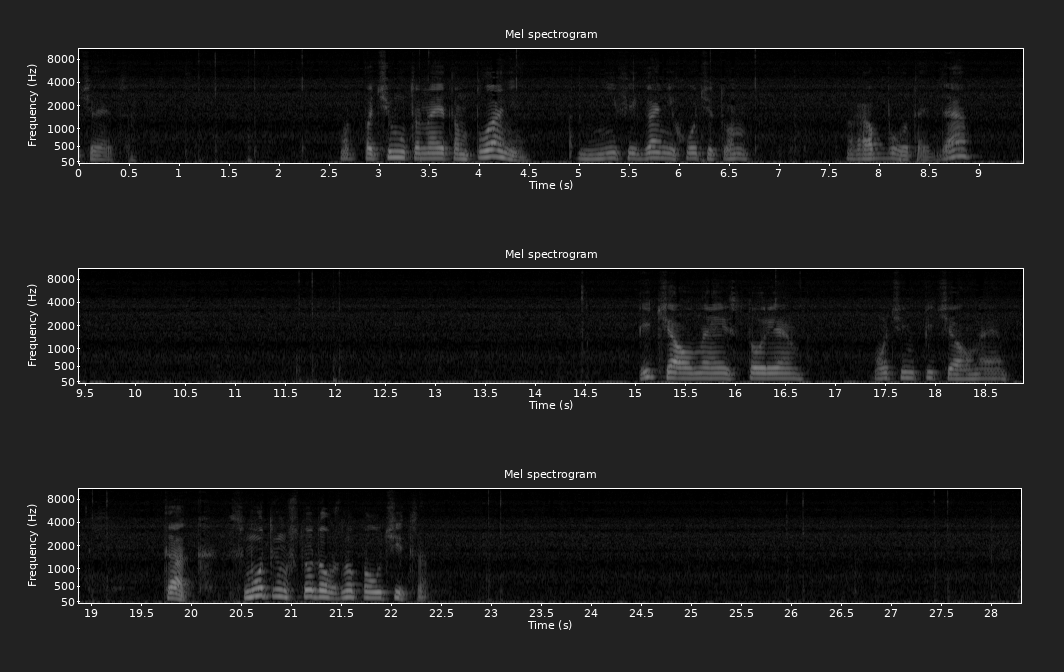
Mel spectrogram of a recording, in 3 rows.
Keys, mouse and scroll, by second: 1.8-2.2 middle drag, 3.5-4.4 middle drag, 4.4-5.4 scroll down 1, 6.5 middle click, 6.8-7.1 scroll down 1, 8.2 g, 12.1-16.7 middle drag, 16.5 scroll down 1, 19.1 click, 23.0-27.8 drag.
